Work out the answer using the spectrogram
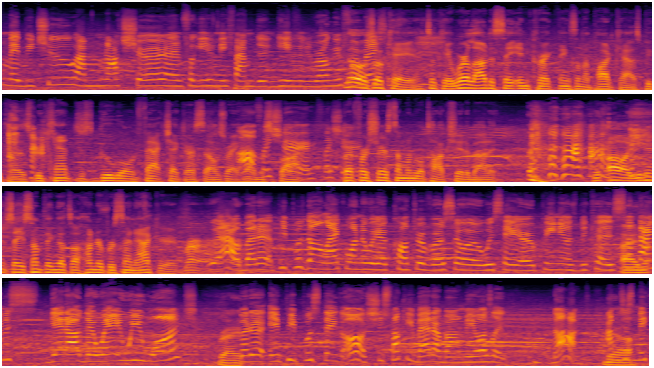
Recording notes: Part 2 of the non-live broadcast from Nogi Worlds in Anaheim, California.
